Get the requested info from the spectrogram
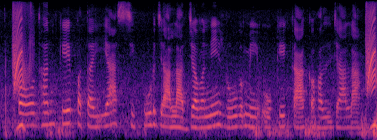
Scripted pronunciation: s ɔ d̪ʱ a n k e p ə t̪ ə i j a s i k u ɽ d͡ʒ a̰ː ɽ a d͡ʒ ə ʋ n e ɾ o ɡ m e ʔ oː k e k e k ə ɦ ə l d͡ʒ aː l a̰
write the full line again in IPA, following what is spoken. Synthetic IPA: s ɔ d̪ʱ ə n k e p ə t̪ ə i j a s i k u ɽ d͡ʒ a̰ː l a d͡ʒ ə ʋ n e ɾ o ɡ m e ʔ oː k e k a k ə ɦ ə l d͡ʒ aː l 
